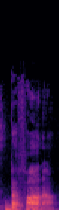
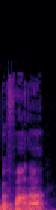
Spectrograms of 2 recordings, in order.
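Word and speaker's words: Befana: you a pronunciation so the emphasis is on the middle syllable it's beana so thank you very much to the person who told me that I was saying buana incorrectly the entire previous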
